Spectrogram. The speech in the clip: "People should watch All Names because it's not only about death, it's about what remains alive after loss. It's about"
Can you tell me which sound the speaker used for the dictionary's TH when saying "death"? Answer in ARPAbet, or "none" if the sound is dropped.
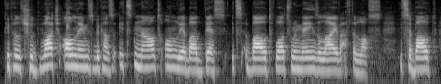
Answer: S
